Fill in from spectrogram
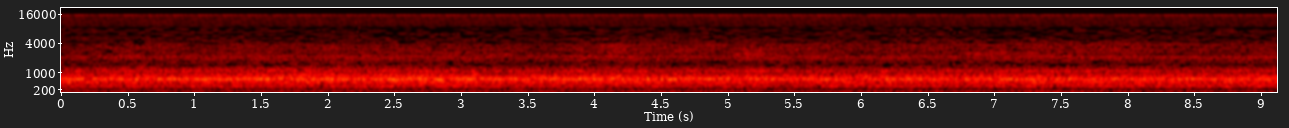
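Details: Constant low droning noise with a broad hiss runs throughout, and no animal call can be picked out.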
